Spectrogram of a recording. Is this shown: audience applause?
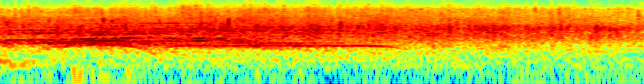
yes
